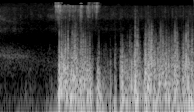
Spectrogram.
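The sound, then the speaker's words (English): Strong wind buffets a handheld microphone: faint at first, then a sudden loud, rough rumbling roar from about half a second on that keeps surging and dipping in uneven gusts until the end. “Oh, there's some really strong wind, sorry.”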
